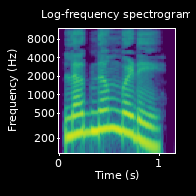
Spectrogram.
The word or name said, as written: ಲಗ್ನಂಬಡೆ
